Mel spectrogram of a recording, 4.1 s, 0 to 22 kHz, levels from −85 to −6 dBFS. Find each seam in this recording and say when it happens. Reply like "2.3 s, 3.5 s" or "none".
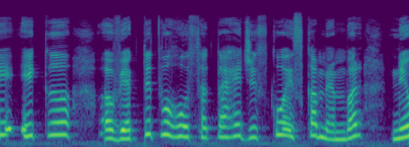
none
